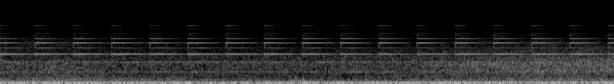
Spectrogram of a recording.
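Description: Railroad grade-crossing bell starting to ring, an even clang about three times a second, over a steady low rumble: the crossing has been activated by an approaching train.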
